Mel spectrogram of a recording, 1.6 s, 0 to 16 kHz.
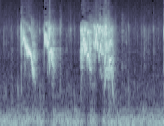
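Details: Sparrows visiting a balcony on 6 January: four quick, high, slightly descending chirps given in two pairs, over a low steady rumble.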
